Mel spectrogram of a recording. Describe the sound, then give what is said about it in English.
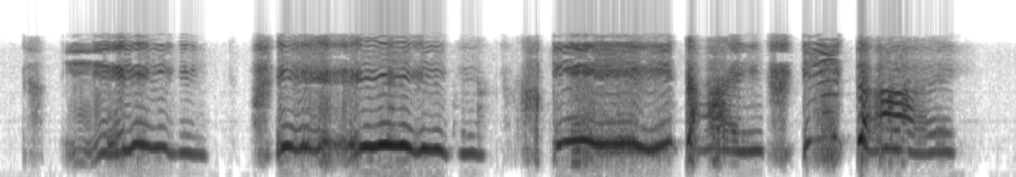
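A human voice imitates a wounded platypus moaning, with several wavering, high-pitched moans and whimpers broken by short pauses, heard alone. “if you've ever heard a wounded platypus moan, it sounds a little like this.”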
